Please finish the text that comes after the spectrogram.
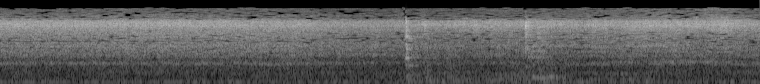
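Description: Oil hisses and sizzles steadily in a pan while beef curry cooks, a dense close frying crackle with a couple of faint scraping stirs.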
